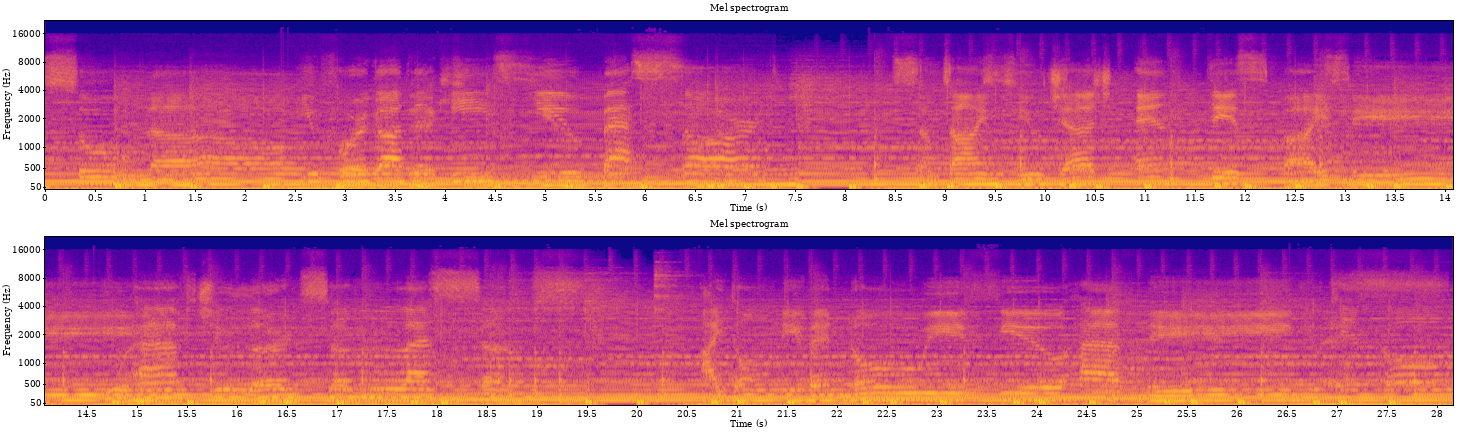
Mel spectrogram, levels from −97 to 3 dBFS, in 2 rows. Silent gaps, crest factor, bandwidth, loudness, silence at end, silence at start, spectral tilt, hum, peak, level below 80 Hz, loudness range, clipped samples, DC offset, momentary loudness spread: none; 12 dB; 11.5 kHz; -15 LUFS; 0 s; 0 s; -6.5 dB/octave; none; -2 dBFS; -22 dBFS; 1 LU; under 0.1%; 8%; 3 LU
